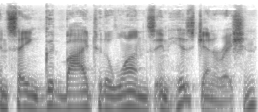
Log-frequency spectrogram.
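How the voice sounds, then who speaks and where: Against a quiet background, a man speaks with lively intonation in a fairly low pitch. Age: 60s. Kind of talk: radio reflection talk.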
